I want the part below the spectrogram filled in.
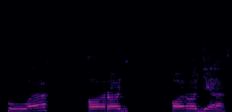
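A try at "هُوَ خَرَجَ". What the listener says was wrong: Nah, Masya Allah.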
